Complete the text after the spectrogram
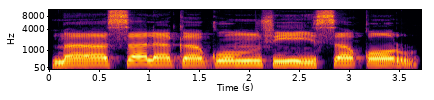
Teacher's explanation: قاف اور را کو پر پڑھیں گے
